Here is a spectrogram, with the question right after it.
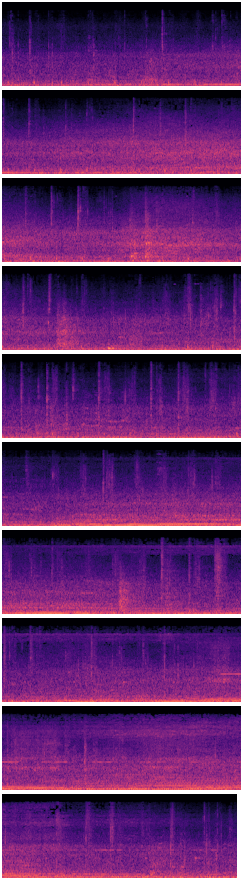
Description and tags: Footsteps walking past a construction site on a busy road.
equipment, site, construction, demolition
